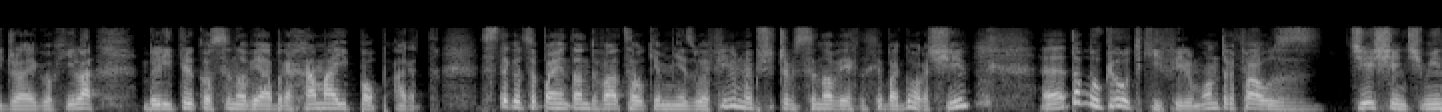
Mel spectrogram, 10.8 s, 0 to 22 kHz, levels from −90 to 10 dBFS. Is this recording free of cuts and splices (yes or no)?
no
